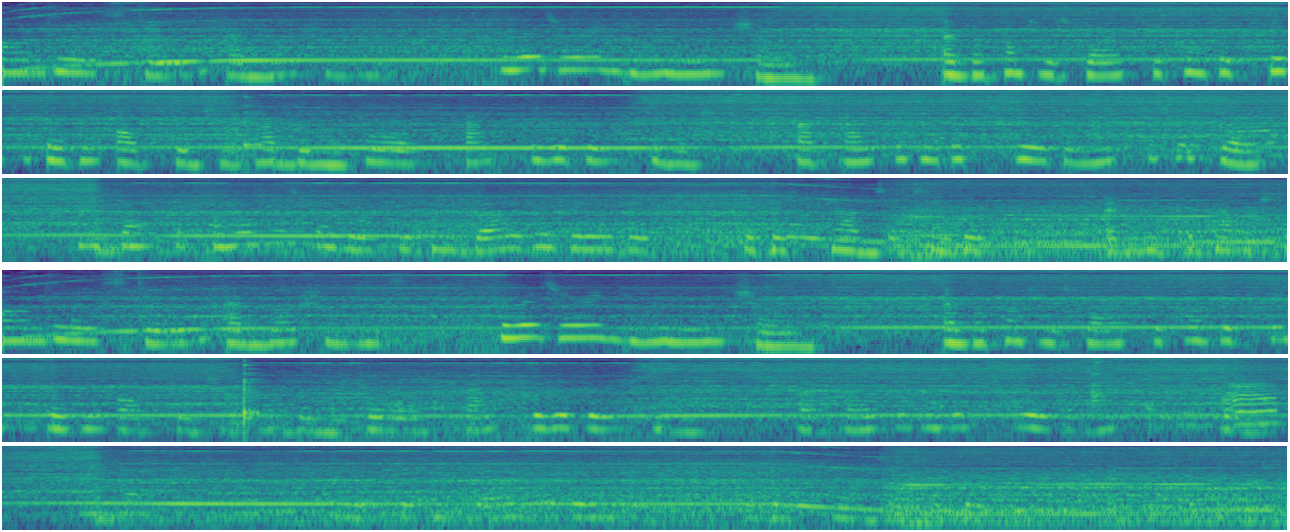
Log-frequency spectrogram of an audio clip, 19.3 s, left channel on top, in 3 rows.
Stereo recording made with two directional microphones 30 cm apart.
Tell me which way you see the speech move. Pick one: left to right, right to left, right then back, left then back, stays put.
right to left.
